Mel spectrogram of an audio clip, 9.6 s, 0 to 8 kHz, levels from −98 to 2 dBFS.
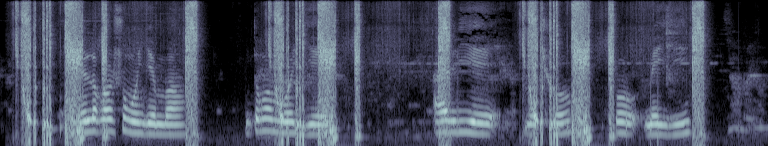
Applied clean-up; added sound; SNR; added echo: none; Packing tape, duct tape; -3 dB; none.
